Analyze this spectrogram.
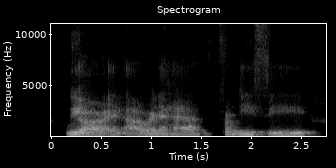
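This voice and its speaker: A woman talks with a Washington DC accent. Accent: Washington DC American English. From Washington DC (Southeast, Ward 8). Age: 30s. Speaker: farm community engagement coordinator, Air Force veteran. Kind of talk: panel discussion.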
